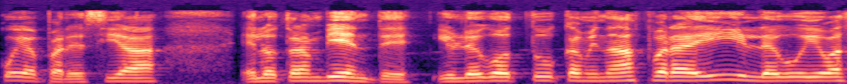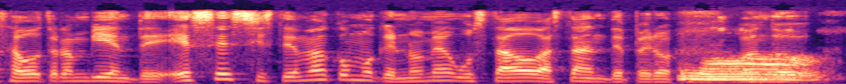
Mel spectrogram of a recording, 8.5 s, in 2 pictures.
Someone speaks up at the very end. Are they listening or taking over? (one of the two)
listening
